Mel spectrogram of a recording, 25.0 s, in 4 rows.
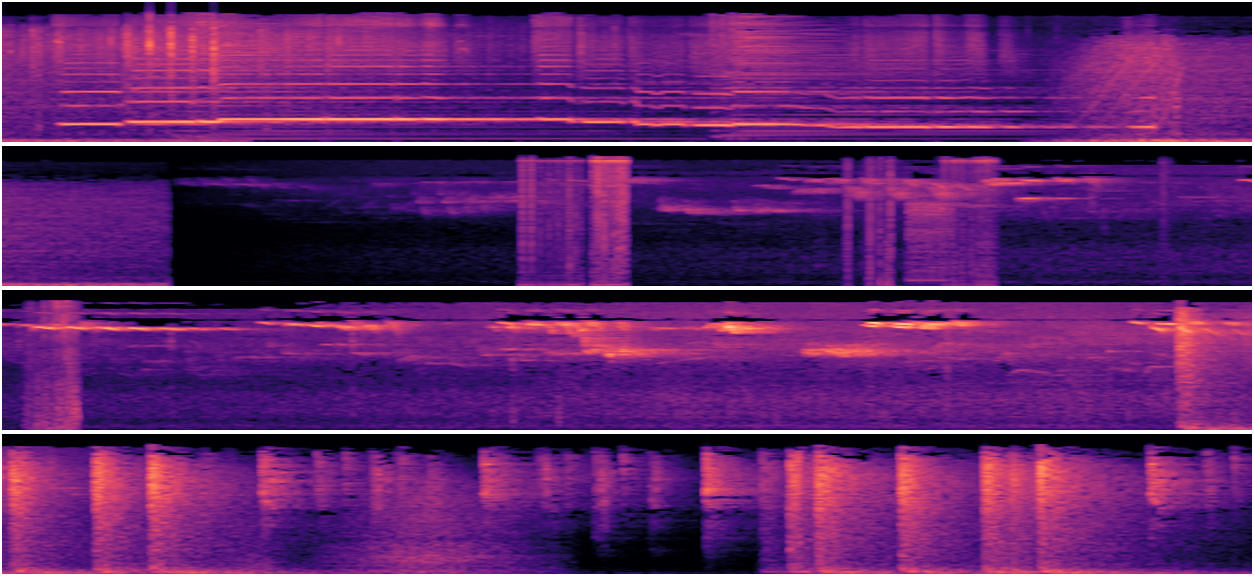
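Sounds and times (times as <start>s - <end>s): birds chirping: 8.1s - 19.2s
music with deep drum beats: 18.4s - 25.0s.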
